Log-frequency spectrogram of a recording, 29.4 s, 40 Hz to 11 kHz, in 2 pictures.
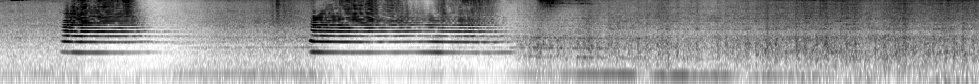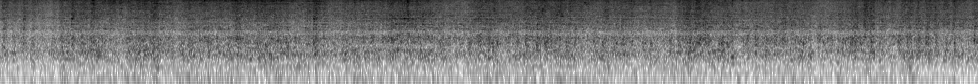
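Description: WAP-7 electric locomotive's horn sounding two steady blasts, a short one and then a longer one of about three seconds, as it approaches. After that comes the steady rumble and wheel clatter of a passenger train running past on the rails.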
